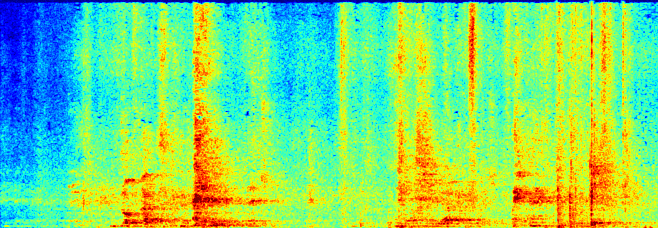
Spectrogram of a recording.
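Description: Teenage boys grapple and fall with thuds onto a mat.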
